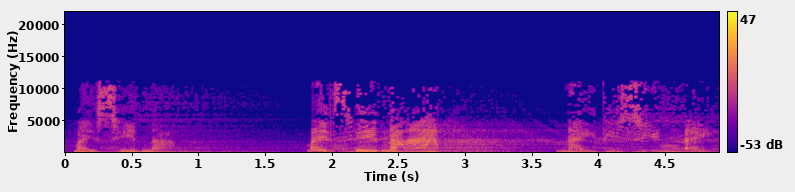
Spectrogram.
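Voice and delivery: high, eerie demon voice mocking; demon woman. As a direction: sneer like a she-demon whipping him. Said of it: "Con nữ quỷ vừa nói". (giọng nữ quỷ the thé chế nhạo)

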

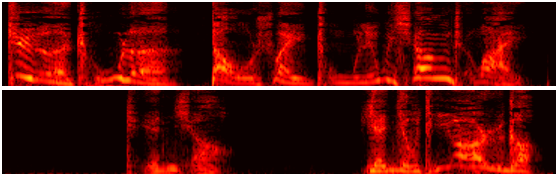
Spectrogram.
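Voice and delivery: high-pitched, ringing insistence; emphatic declaration. A narrator's reading. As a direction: declare it in high bursts, pausing between phrases. Acted heated challenge in dialogue. (高声断言)

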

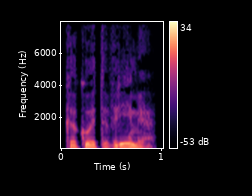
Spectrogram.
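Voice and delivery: ordinary delivery, nothing marked

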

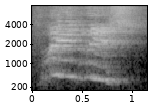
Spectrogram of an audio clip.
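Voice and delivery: high, loud desperate call; panicked shout. Acted. Mother screaming for her husband after seeing blood. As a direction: scream his name in fear.

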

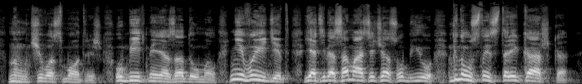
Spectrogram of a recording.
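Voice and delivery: rising to a high, loud threatening yell; breaking into a scream. A narrator's reading. Daughter threatens the old man, breaking into a scream. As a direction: snarl it and let it crack into a scream. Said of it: "срываясь на крик".

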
